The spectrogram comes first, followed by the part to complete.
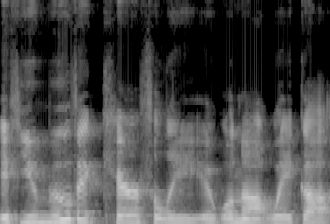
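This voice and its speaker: A woman's put-on character voice, high-pitched with very wide pitch swings, at a moderate pace on a very clean recording with a silent background. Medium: read story. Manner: soft-spoken.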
